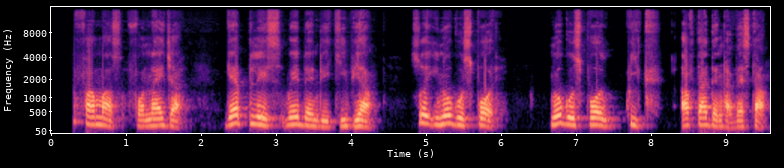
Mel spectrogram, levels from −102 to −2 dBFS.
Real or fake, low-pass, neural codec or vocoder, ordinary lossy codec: fake; 14.4 kHz; vocoder, 48 kHz, 128 mel bands, Vocos; none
